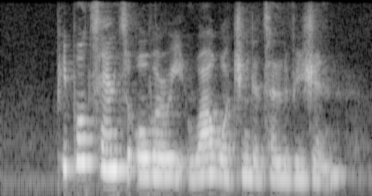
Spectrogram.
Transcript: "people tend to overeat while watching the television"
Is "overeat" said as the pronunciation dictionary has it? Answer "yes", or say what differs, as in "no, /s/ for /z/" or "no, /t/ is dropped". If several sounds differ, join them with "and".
yes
